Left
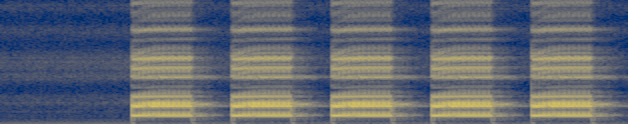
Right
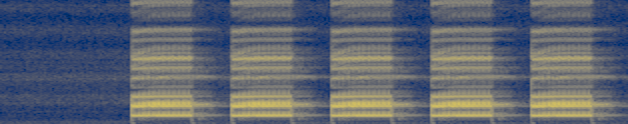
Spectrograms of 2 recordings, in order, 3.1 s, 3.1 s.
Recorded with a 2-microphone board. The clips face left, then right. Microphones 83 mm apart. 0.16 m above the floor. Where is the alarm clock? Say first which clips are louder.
Left 1 dB; 5° left (ahead or behind), 0.7 m.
